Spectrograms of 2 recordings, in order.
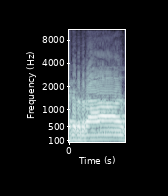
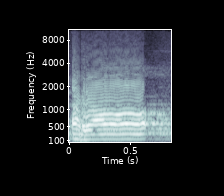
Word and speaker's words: را: وہ را اس کو موٹی آواز میں پڑھنا ہوتا ہے تو اس کو نارمل انداز میں پڑھتے ہیں را کر کے, تو یہ جو ہے غلط ہوگا. صحیح تلفظ ہے را.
